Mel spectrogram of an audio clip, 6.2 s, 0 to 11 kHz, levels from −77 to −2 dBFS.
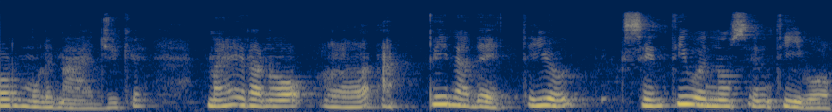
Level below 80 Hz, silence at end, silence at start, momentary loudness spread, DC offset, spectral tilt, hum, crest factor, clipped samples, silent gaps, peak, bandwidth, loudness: -68 dBFS; 0 s; 0 s; 13 LU; under 0.1%; -7 dB/octave; none; 14 dB; under 0.1%; none; -12 dBFS; 7.8 kHz; -26 LUFS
